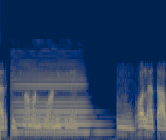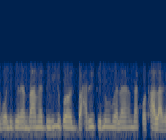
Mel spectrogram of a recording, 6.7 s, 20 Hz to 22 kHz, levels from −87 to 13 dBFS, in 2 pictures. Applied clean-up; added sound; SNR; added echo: none; Bowed string instrument; 5 dB; none.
